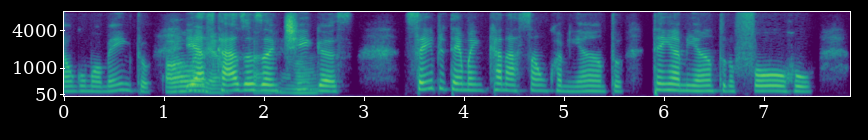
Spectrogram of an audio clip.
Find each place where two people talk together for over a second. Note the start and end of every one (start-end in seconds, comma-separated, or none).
1.0-2.6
